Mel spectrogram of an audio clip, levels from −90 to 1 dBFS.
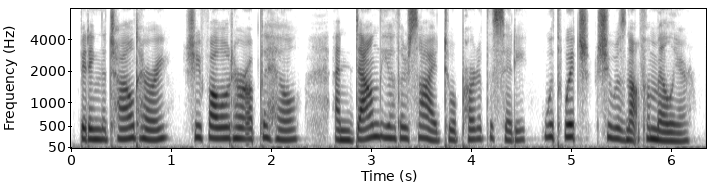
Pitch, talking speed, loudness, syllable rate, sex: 220 Hz, 255 wpm, -19 LUFS, 6.3 syllables/s, female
